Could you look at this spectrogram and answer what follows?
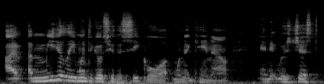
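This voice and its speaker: A man's voice: medium pitch, very animated, racing, heavy background noise. A man hosting a casual podcast discussion in a jokey, wry manner, moving it along with his opinions. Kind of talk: casual chat, film opinions.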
